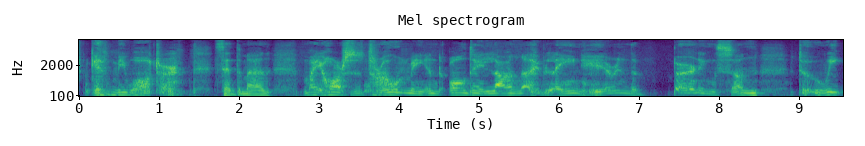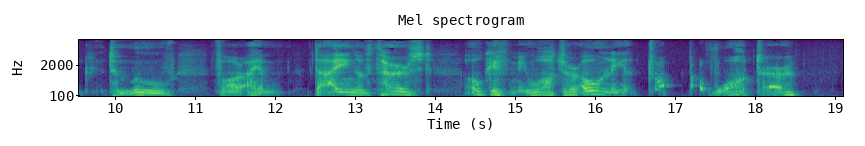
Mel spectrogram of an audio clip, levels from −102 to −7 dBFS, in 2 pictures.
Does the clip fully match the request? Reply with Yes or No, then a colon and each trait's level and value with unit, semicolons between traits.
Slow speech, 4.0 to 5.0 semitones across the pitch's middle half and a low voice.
Yes: slow, 130 wpm; average, 4.3 semitones; low, 120 Hz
